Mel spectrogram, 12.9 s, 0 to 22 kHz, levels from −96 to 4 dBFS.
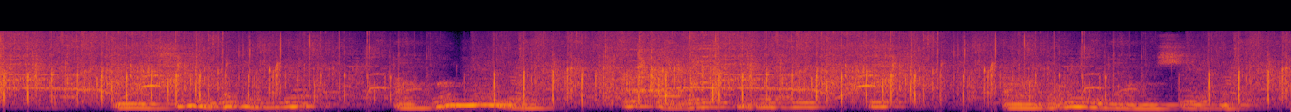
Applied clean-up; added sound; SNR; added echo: none; Applause / Crowd / Cheering; -5 dB; reverberation time 0.9 s.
